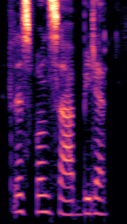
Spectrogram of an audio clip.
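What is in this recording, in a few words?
"responsàbile", female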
